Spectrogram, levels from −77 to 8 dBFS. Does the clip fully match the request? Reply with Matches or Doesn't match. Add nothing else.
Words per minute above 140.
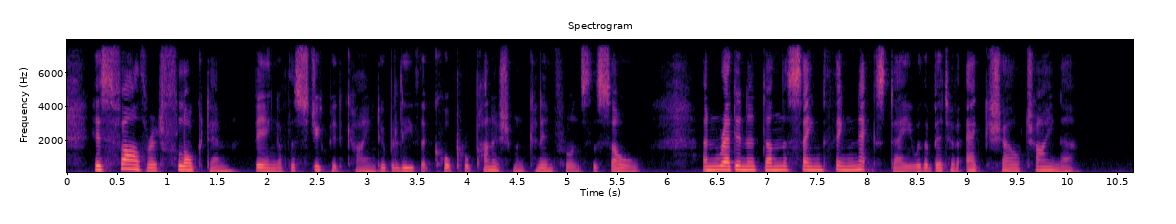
Matches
